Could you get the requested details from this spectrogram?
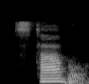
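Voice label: "sth2bho", Proto-Indo-European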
